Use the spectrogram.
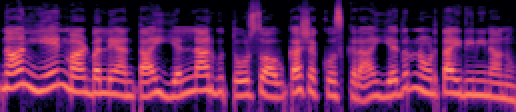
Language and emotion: Kannada, happy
